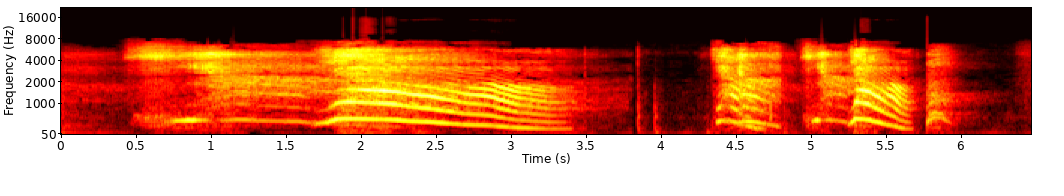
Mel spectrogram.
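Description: Long, drawn-out wailing cry with a falling pitch, followed by several shorter cry bursts.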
